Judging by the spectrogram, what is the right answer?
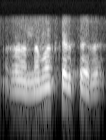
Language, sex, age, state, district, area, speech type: Kannada, male, 45-60, Karnataka, Gulbarga, urban, conversation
